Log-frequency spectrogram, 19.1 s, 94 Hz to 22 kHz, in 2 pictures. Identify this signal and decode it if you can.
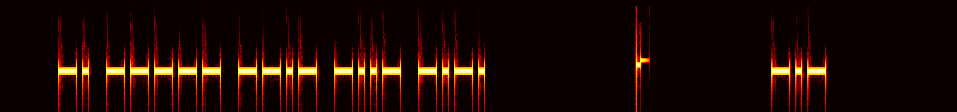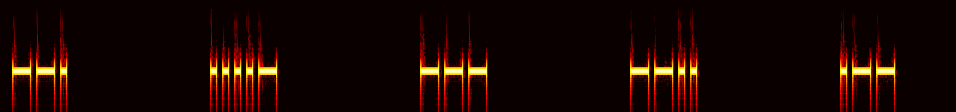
Morse code, heard as a keyed tone, about 20 wpm, spaced as for 8 wpm, 700 Hz. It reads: N0QXC KG4OZW
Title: USA Call Signs - 8x Character Spacing - 20wpm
